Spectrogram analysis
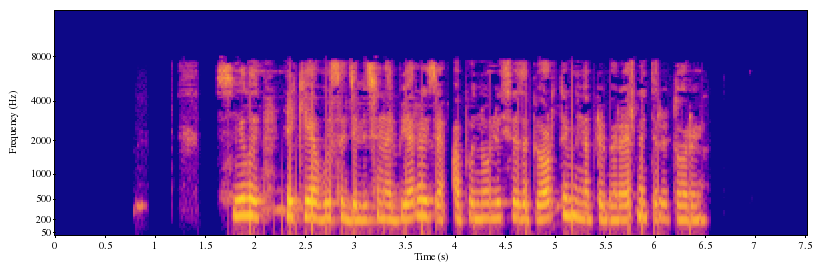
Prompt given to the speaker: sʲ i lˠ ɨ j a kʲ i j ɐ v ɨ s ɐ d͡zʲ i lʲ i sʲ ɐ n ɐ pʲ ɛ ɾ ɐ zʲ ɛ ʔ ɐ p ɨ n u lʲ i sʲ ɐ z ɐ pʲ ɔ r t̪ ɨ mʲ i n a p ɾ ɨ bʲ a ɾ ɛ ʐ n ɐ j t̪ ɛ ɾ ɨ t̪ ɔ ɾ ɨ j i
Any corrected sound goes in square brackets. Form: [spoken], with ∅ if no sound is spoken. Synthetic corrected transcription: sʲ i lˠ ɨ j a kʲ i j ɐ v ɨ s ɐ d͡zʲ i lʲ i sʲ ɐ n ɐ [bʲ] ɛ ɾ ɐ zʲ ɛ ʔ ɐ p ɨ n u lʲ i sʲ ɐ z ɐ pʲ ɔ r t̪ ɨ mʲ i n [ɐ] p ɾ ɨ bʲ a ɾ ɛ ʐ n ɐ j t̪ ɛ ɾ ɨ t̪ ɔ ɾ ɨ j i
